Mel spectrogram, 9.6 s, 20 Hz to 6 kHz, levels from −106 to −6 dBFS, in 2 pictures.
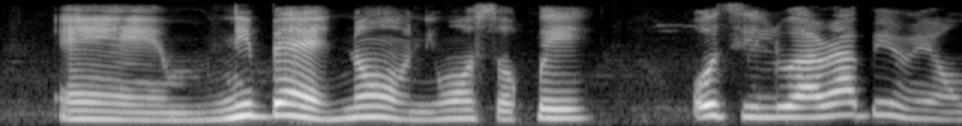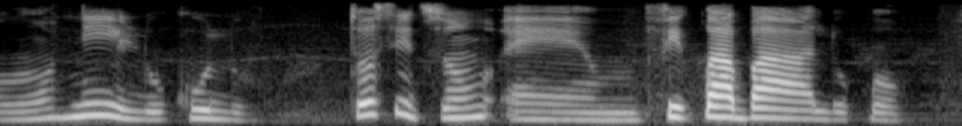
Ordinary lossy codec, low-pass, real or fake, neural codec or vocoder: none; 5.4 kHz; real; none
